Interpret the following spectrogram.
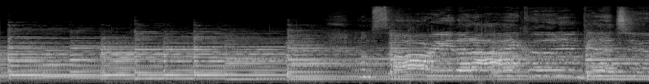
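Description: Electronic keyboard played in slow, held piano chords. About two-thirds of the way through, a woman's voice joins with a long wavering sung note.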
